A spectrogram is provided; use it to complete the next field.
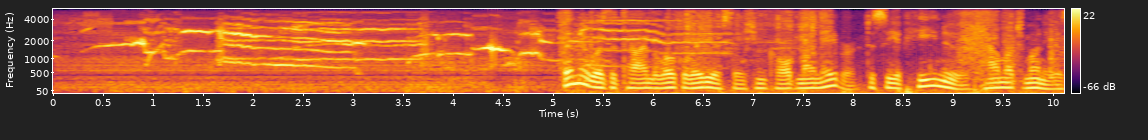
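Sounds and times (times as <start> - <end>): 
family cat Samantha and her kittens meowing in unison: 0.0 - 7.7
speech: 5.1 - 10.1.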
